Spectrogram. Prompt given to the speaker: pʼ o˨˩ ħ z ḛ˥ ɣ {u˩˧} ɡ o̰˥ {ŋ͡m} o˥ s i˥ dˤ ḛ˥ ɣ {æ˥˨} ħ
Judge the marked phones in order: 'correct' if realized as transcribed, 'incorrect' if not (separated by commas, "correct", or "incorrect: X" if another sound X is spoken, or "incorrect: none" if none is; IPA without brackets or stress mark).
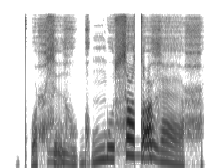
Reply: correct, correct, correct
